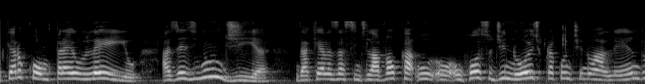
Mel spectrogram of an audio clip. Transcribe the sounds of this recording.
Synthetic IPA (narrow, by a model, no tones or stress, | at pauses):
wkɛɾʊkõmpɾaeʊwlejʊ | azvezɪzẽj̃ũd͡ʒiɐ | d̪akɛlɐzasĩd͡ʒɪlavaʊkaʔʊʊhost̪ʊd͡ʒɪnojt͡ʃɪ̥pɾɐkõnt͡ʃinualẽnd̪ʊ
